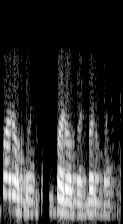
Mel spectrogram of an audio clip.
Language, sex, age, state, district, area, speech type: Marathi, female, 45-60, Maharashtra, Pune, urban, conversation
